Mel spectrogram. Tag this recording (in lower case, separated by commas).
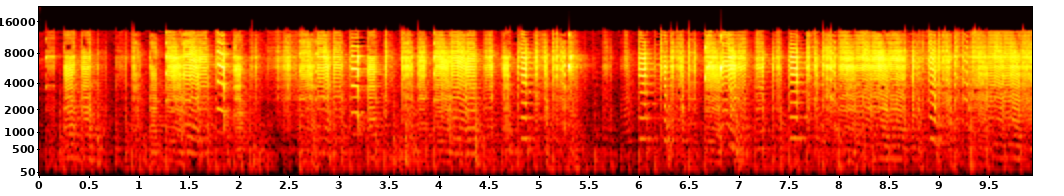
musical instrument, synthesizer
